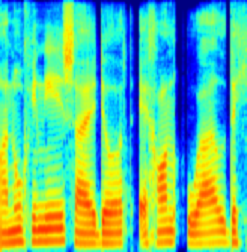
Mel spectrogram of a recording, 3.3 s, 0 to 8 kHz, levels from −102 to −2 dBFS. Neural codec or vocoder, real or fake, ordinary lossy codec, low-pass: codec, 16 kHz, 1 kbps, X-Codec, HuBERT features, trained on LibriSpeech; fake; none; none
